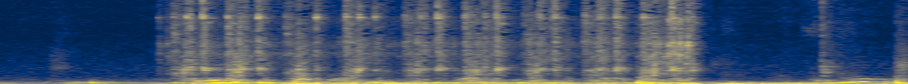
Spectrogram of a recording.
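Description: A sewing machine hums briefly.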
